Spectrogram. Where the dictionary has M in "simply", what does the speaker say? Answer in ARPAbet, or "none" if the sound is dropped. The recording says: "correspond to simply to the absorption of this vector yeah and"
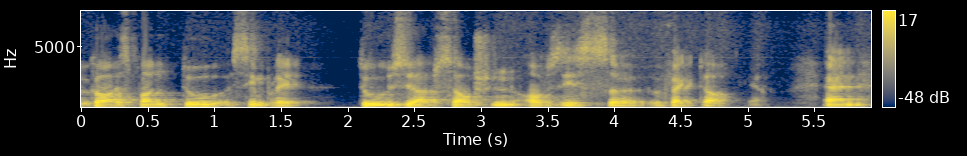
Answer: M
